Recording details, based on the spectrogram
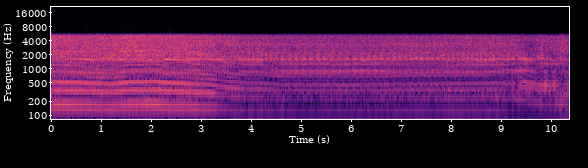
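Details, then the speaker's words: Chrysler outboard with an ignition misfire, run in gear forward on a test wheel after a new water pump, rebuilt carburetor and new fuel pump. It buzzes steadily with no misfire and sounds good, ready for a lake test. "so sounds good I think now it's ready for a lake test"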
